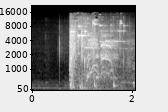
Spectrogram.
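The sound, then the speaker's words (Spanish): A thrown drinking glass shatters: a faint tick, then a sudden loud crash followed by bright tinkling fragments that fade over about a second. “Le arrojaron un vaso.”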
